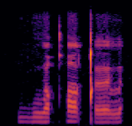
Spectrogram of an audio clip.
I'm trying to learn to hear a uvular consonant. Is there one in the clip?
yes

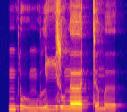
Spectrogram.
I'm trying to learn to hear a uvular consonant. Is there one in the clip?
no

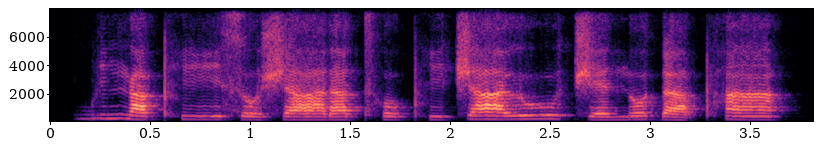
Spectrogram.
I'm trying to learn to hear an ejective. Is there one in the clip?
no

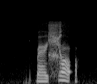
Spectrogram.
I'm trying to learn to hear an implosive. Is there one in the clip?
no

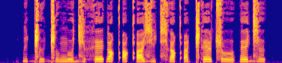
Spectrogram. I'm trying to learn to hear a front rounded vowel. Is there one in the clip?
yes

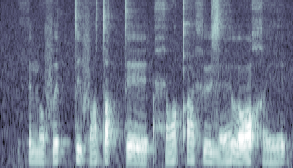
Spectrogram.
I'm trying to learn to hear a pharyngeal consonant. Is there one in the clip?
yes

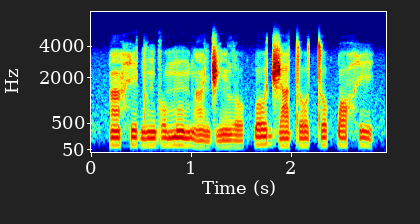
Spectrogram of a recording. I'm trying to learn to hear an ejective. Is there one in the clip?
no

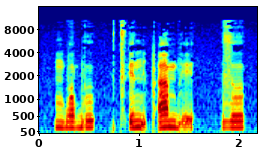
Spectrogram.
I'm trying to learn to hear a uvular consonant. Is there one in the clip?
no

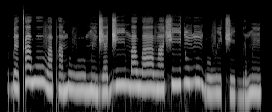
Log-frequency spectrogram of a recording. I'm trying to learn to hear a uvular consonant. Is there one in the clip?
no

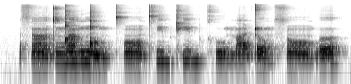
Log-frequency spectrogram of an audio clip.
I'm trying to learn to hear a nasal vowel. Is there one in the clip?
yes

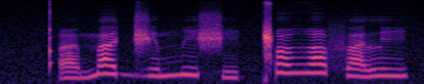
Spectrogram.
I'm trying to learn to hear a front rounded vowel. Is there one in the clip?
yes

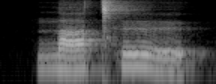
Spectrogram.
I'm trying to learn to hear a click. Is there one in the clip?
yes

